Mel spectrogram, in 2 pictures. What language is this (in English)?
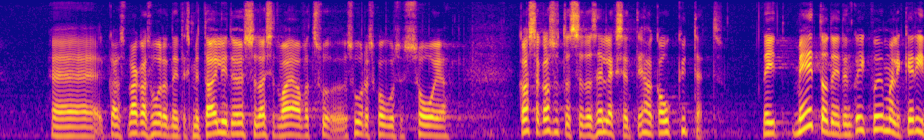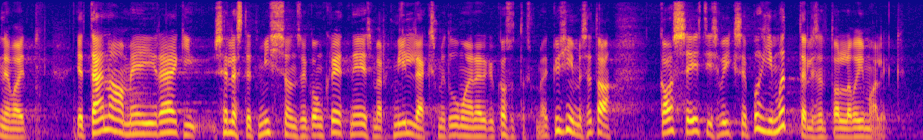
Estonian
